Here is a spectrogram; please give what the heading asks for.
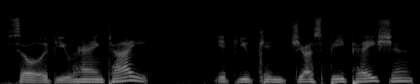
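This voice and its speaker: A man's voice: mid-range voice, slow, darkish tone, clean tone, dry recording, studio quality. A man hosting a live puppet stream, talking off the cuff in a slangy, profane way and tacking "man" onto his sentences. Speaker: puppeteer host. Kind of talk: unscripted live stream banter.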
